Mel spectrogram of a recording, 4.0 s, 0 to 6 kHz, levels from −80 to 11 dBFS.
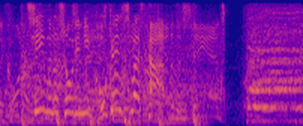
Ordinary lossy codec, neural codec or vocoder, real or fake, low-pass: none; none; real; 5.4 kHz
